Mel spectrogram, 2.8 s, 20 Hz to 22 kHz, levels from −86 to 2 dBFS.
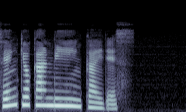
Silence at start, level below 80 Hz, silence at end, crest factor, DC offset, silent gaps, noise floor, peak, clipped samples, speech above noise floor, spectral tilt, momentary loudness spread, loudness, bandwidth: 0 s; -62 dBFS; 1 s; 16 dB; under 0.1%; none; -66 dBFS; -2 dBFS; under 0.1%; 50 dB; -6 dB/octave; 13 LU; -16 LUFS; 7.6 kHz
